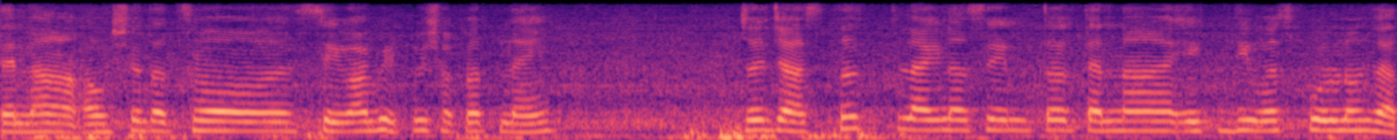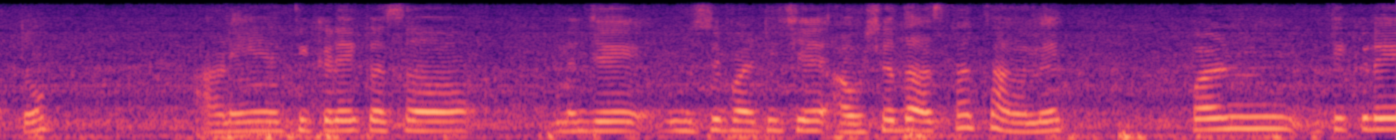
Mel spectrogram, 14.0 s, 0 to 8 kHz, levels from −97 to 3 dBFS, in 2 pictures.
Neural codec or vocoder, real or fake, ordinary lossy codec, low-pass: codec, 44.1 kHz, 7.8 kbps, DAC; fake; AAC, 48 kbps; 7.2 kHz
